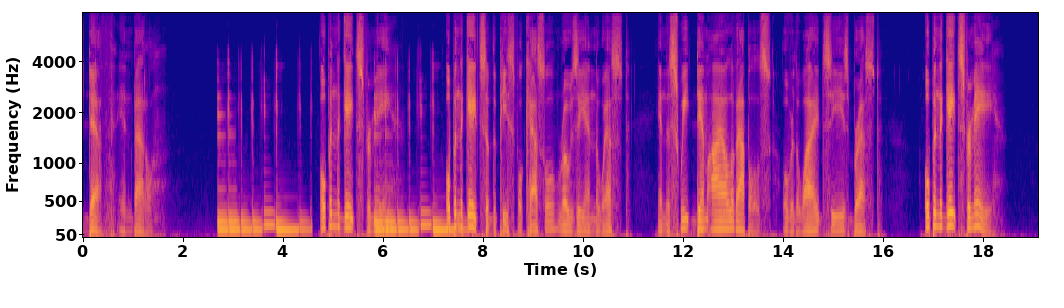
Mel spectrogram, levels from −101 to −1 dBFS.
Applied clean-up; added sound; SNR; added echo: none; Electric guitar; -3 dB; none.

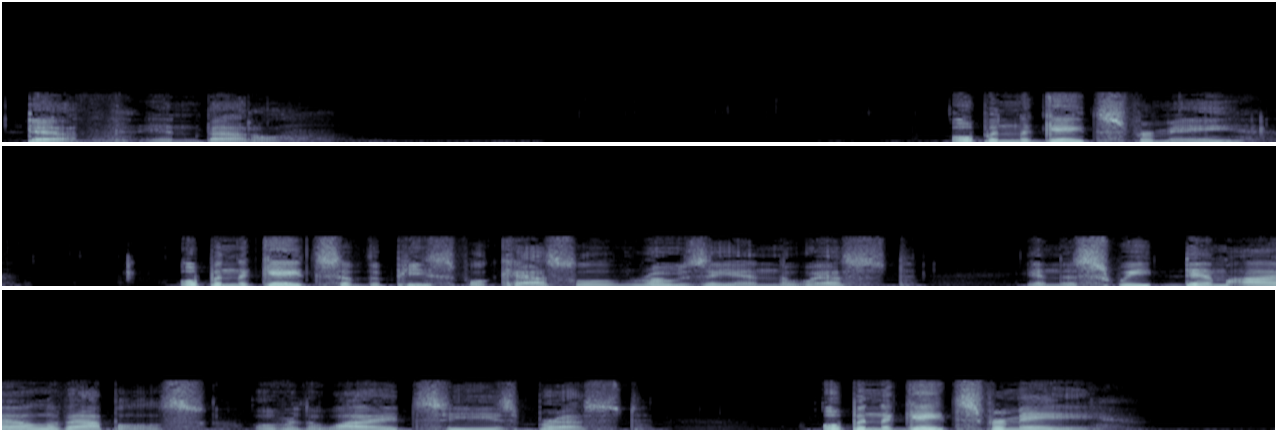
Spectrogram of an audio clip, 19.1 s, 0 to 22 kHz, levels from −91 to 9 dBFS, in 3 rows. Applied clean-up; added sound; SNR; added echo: neural mask model Resemble Enhance denoiser.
